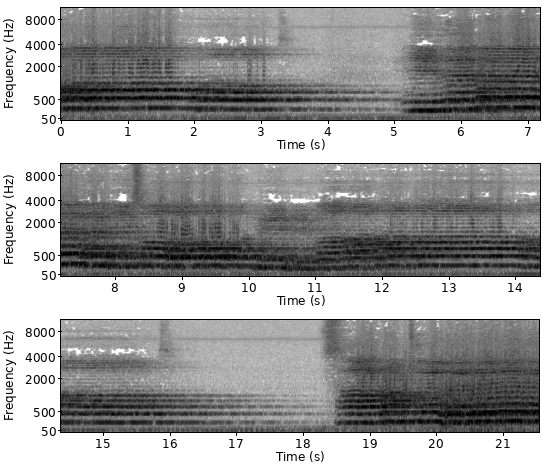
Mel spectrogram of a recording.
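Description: Slow devotional chant of long held notes, sung in phrases that fade away and begin again, with a new phrase starting about five seconds in and another near the end.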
